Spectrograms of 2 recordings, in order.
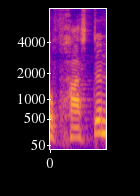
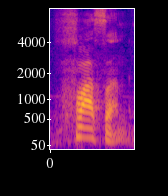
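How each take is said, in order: First: "फास्टेन" with a sounded T; T pronounced. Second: "फासन" with no T sound; silent T. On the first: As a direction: say "फास्टेन", wrongly voicing the silent T as "fas-ten". ("फास्टेन" में टी का उच्चारण करते हुए) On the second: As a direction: say "फासन", the S running straight into the last syllable. ("फासन" में टी silent रखकर) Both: Shown as a demonstration. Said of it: "यहाँ पे टी silent रहता".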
